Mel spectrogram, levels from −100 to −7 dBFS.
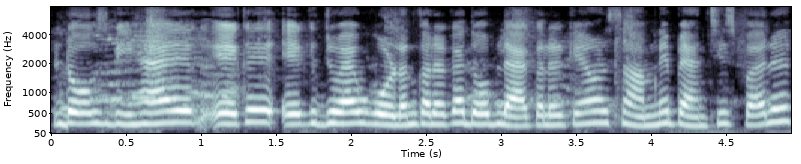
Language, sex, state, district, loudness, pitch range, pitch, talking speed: Hindi, female, Delhi, New Delhi, -15 LUFS, 240-265 Hz, 255 Hz, 265 wpm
